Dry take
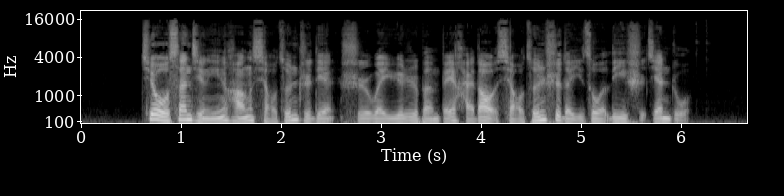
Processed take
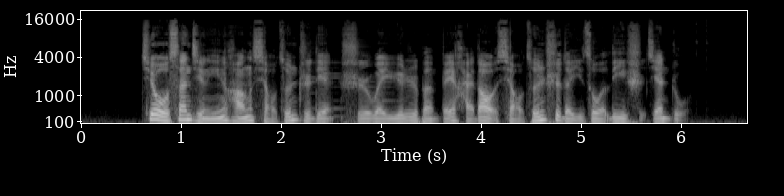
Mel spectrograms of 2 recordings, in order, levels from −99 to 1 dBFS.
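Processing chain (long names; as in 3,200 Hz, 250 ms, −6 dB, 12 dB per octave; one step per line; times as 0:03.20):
0:02.16–0:03.19: hum removal 276.8 Hz, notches 28
every ending faded ahead of time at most 280 dB per second
level −6.5 dB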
